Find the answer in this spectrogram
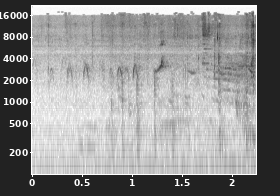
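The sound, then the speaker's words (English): A hen named Linda squawks and clucks at her flock mates in a run of harsh, repeated calls, fairly loud, with a steady low hum underneath and no talking. “Even though you couldn't see Linda screaming at her flock mates, you heard it.”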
